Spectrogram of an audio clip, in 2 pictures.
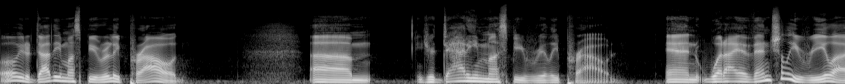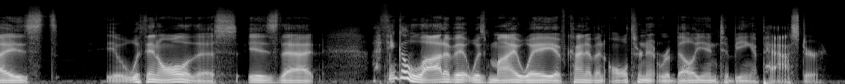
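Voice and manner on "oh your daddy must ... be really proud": put-on heavy Puerto Rican accent in English. Retelling what a man said after hearing of the speaker's therapy accomplishment, strong Puerto Rican accent. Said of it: "with his very strong Puerto Rican accent".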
